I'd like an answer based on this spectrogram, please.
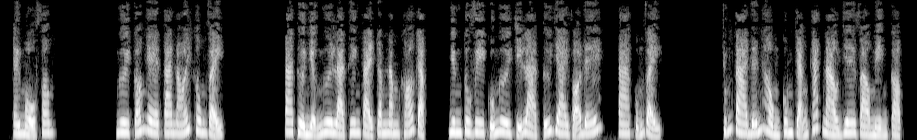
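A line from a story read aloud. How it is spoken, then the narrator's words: Stunned, slightly annoyed. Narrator (Vietnamese): Kim Vô Nguyệt ngẩng người, chợt hơi tức giận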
